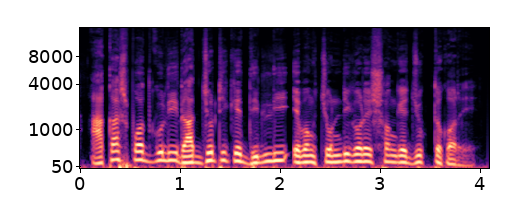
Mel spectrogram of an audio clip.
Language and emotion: Bengali, neutral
